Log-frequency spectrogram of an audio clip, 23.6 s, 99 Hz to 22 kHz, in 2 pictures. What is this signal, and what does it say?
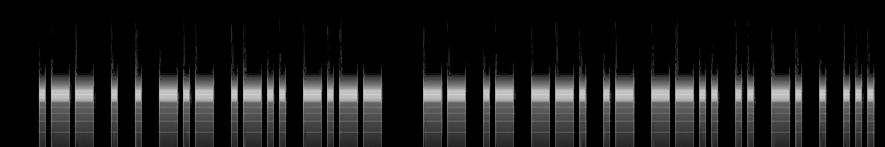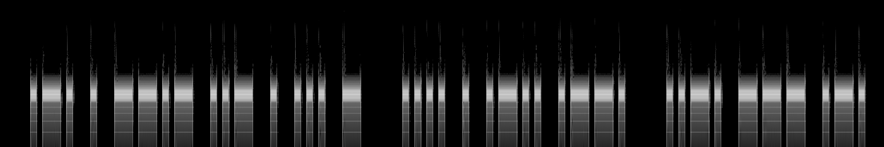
Morse code, heard as a keyed tone, about 15 wpm, 700 Hz. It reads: WEEKLY MAGAZINES REQUEST HELP FOR
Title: Pangram Challenge v2 - 15wpm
